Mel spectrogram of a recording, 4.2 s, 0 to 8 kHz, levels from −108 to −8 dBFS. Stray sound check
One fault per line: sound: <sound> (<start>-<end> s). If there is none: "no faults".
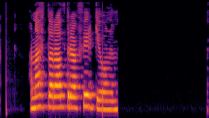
no faults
